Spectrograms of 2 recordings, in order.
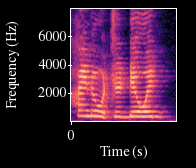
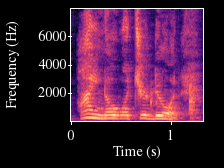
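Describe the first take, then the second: First: The voice is raised to a higher pitch. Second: The voice is at its normal pitch.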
